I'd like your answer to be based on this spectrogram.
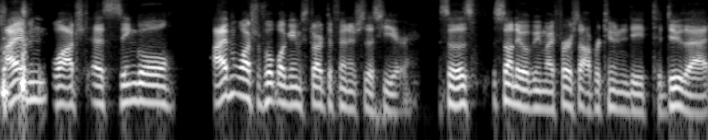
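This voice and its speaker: With an American accent, a man has an ordinary speaking voice at medium pitch, talking at a fairly quick pace with ordinary pitch variation on a very clean recording with a silent background. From northern US. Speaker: motorsport podcast host. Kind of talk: casual chat.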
